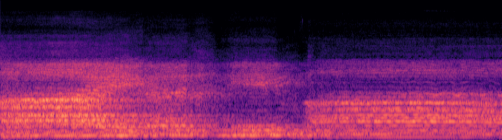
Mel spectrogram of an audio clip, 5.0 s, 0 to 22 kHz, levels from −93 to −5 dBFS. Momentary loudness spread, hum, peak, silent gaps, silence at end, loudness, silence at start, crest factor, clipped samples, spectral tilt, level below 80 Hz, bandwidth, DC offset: 10 LU; none; -12 dBFS; none; 0 s; -29 LUFS; 0 s; 16 dB; under 0.1%; -6.5 dB/octave; -64 dBFS; 13 kHz; under 0.1%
